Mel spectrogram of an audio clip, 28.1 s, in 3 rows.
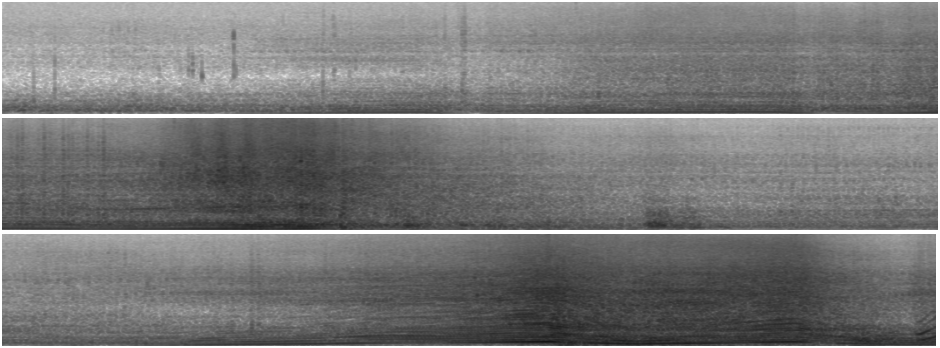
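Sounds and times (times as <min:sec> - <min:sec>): diesel car engine revving: 0:02.6 - 0:28.0.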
